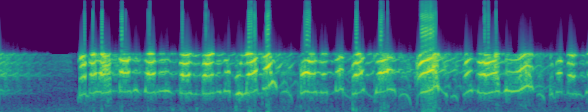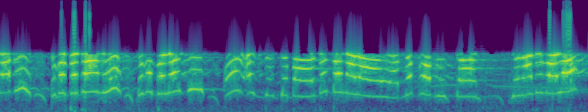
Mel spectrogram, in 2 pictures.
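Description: A young girl speaks clearly and with feeling through a microphone and loudspeakers.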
